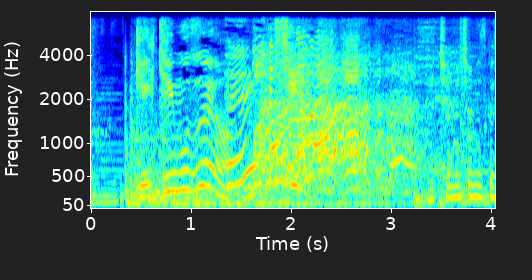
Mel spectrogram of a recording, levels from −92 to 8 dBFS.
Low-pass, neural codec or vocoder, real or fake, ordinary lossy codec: 7.2 kHz; none; real; none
